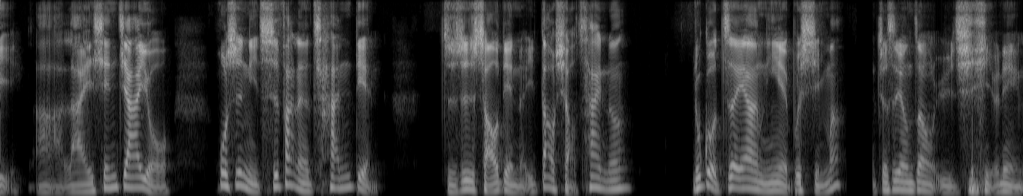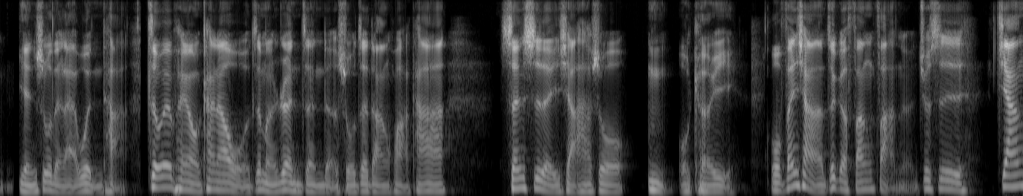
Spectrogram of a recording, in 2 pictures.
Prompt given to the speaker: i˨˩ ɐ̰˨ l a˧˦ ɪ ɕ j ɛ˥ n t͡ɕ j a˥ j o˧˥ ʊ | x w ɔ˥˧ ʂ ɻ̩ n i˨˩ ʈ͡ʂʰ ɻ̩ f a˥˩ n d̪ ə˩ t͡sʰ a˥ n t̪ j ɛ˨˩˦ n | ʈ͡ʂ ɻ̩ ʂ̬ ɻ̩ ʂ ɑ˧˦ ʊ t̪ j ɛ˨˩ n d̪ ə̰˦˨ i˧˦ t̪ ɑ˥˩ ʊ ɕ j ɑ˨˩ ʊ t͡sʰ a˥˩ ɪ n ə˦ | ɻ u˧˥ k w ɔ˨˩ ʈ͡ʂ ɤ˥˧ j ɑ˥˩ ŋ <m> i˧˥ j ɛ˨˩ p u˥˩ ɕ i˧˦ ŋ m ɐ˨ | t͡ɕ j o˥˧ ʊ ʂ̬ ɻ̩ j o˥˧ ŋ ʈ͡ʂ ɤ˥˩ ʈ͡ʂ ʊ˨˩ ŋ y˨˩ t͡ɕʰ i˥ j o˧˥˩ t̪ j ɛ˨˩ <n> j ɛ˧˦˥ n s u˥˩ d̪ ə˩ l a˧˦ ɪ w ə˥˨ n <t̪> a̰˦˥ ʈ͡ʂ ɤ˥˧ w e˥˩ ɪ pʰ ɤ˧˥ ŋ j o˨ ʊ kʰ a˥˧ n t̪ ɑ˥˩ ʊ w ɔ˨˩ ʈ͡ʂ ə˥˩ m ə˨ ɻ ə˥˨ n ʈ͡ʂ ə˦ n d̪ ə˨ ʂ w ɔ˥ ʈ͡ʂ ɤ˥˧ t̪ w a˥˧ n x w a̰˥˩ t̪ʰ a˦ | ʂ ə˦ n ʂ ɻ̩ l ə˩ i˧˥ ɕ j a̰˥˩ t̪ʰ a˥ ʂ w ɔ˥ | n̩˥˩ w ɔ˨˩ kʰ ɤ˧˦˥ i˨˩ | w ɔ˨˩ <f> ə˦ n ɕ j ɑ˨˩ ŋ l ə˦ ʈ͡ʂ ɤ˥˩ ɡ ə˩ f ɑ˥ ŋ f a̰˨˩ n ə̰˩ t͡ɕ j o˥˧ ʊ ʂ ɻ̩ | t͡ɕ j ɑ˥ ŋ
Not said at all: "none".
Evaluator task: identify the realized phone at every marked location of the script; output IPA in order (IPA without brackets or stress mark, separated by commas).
n, n, t̪ʰ, f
